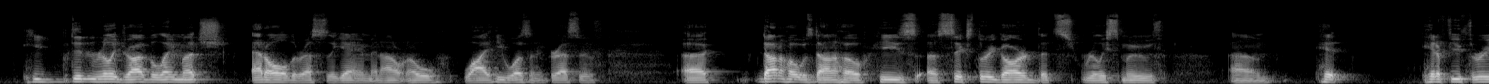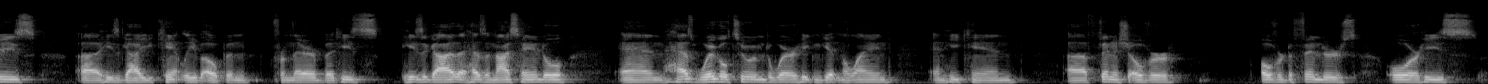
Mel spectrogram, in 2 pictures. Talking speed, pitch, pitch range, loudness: 165 wpm, 105 Hz, 100-115 Hz, -21 LUFS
